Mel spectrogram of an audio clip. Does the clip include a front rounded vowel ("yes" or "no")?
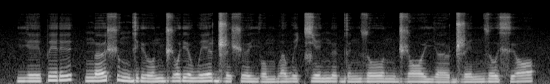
yes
